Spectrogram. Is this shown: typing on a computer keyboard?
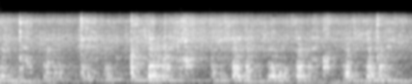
no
